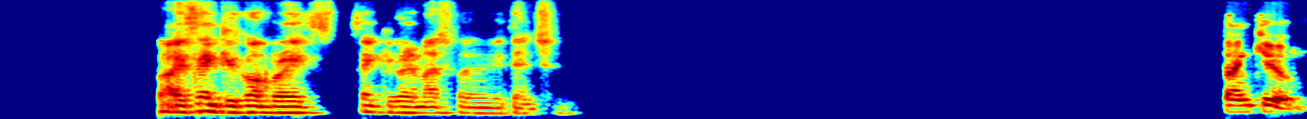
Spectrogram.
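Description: An older man speaks calmly over an online call.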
